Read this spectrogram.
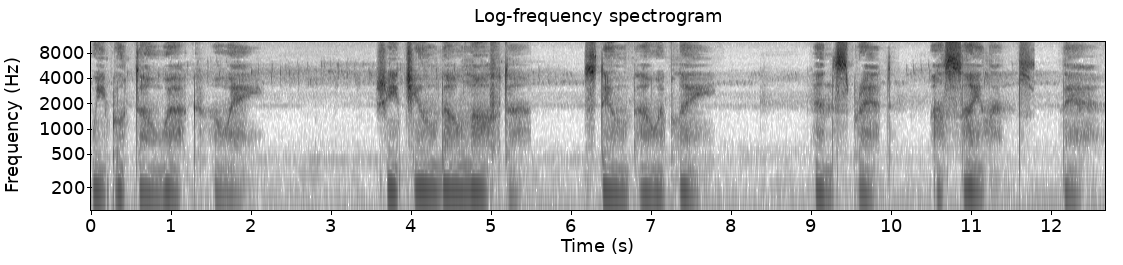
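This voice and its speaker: A woman voicing an elegant, melancholy vampire in an ASMR roleplay, in a breathy whisper with formal, old-fashioned phrasing. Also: low voice, fairly even intonation, extremely slow, long pauses, warm tone, full character voice. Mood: hushed, ominous. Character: pale, elegant, melancholy female vampire of an ancient castle.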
